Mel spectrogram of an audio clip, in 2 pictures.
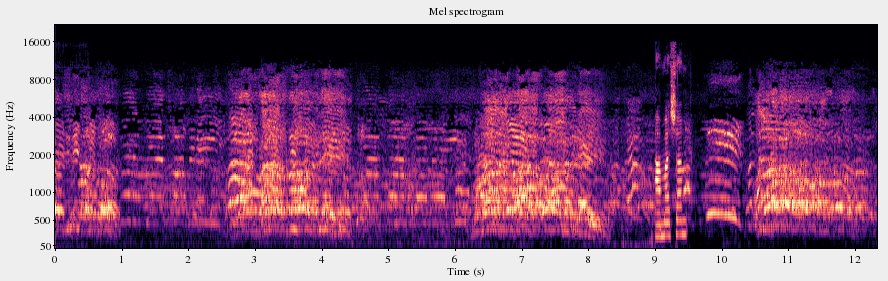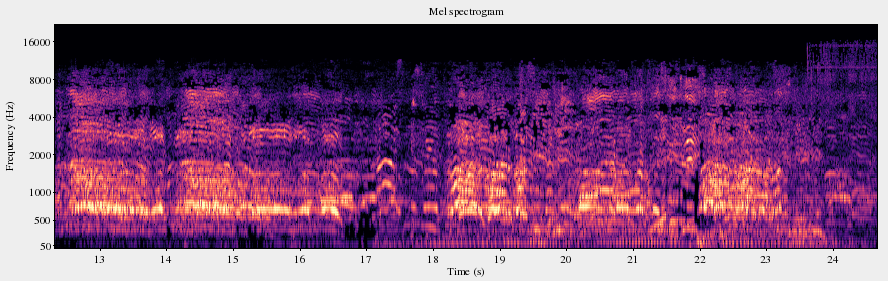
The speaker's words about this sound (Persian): این صدای مردم معترض در زاهدان بود.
